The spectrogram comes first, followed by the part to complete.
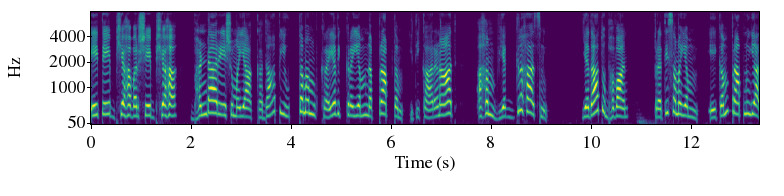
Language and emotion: Sanskrit, disgusted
